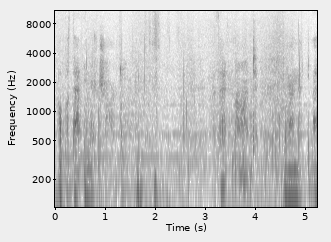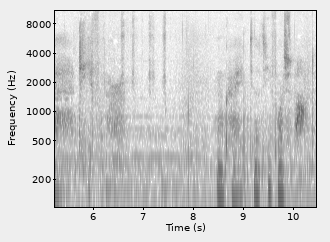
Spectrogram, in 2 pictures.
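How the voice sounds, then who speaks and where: A whispered role-play by an ASMR performer as a gentle, attentive massage therapist, soothing and instructional. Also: mid-range voice, low-quality recording. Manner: soothing, slow counting, instructional. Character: gentle, attentive massage therapist talking a client through treatment.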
